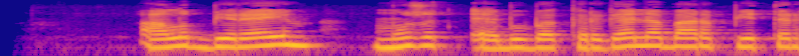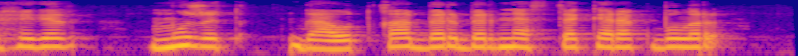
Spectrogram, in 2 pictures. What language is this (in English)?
Bashkir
